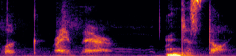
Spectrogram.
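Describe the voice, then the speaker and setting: A woman giving soft-spoken ASMR commentary on a video game in a breathy, whispery voice, hushed and halting. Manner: hushed, unhurried, halting delivery. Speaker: gaming ASMR creator.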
